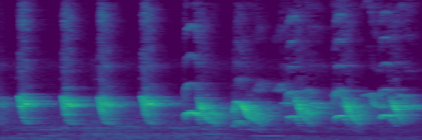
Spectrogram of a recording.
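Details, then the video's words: Wambi mini singing as lure and tutor audio for tledekan birds: a steady train of loud, downslurred chip notes, about three per second, shifting slightly lower partway through. "wambi mini burung pancingan sekaligus masteran buat tledekan anda"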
